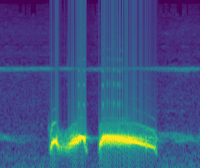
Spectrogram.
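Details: Spotted dove used for ground decoy trapping in Thailand gives one phrase: a short wavering coo, then a longer smooth croo that fades downward, with near silence around it.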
